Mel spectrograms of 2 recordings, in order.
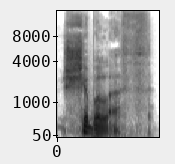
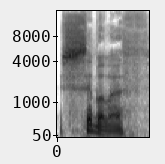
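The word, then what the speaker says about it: Shibboleth: If he said, Nay, then said they unto him, Say now Shibth, and he said, Cibilith, for he could not frame to pronounce it right.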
